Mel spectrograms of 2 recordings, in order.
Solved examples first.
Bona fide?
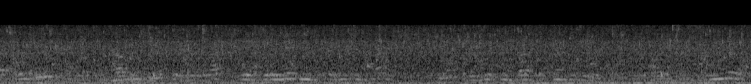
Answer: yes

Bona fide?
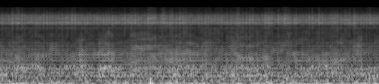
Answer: no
